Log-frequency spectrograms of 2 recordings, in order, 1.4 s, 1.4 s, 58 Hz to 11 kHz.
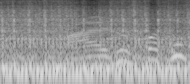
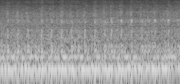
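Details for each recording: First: Airsal XT77 moped two-stroke, first test after fitting larger reed-valve intake box, idle raised: steady, even low burble with no hunting or stalling; idles smoothly and stably. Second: Airsal XT77 kit scooter, first test after the upgrade. The two-stroke idle is steady and buzzy but noticeably fast and even, with no dip: the idle speed is set too high and needs adjusting.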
